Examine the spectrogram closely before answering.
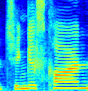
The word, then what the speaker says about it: Chinggis Khan: We watched a, like, documentary on Genghis Khan, or Chinggis Khan. Apparently that's how you're supposed to say his name.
